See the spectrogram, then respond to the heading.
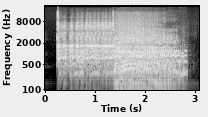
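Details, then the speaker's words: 1993 Evinrude 115hp outboard, unknown history, reportedly last ran about two years ago, started on the fuel primer solenoid: brief cranking, then a ragged, uneven burst of running that dies within seconds; not firing on all cylinders. Owner suspects dirty carburetors. "It ain't running on all four though, I'll tell you that. I think those carburetors need to come off. Those carbs are dirty."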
